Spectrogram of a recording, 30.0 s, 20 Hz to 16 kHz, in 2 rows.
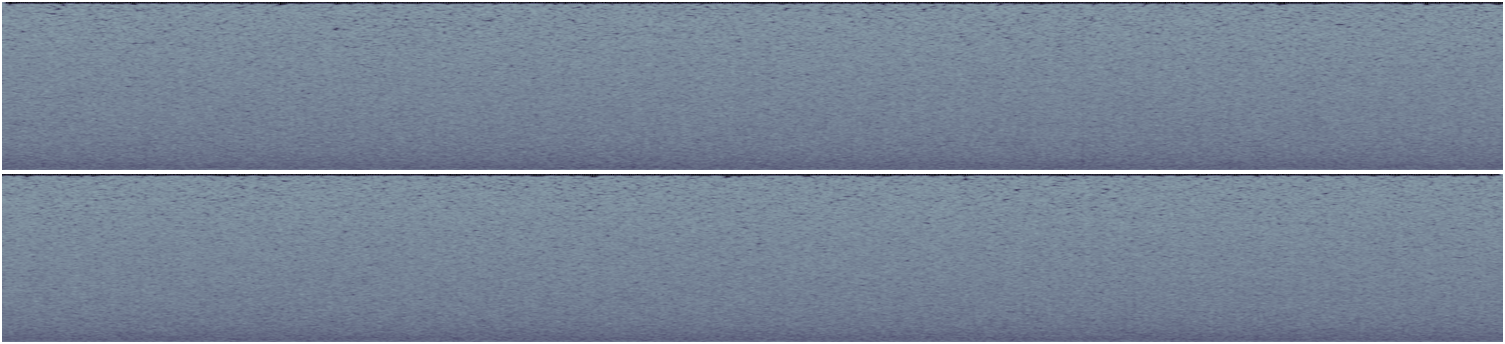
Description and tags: Pink Noise -20dBFS 30 Second
30 seconds of pink noise at -20dBFS
SECONDS, PINK, 30, NOISE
